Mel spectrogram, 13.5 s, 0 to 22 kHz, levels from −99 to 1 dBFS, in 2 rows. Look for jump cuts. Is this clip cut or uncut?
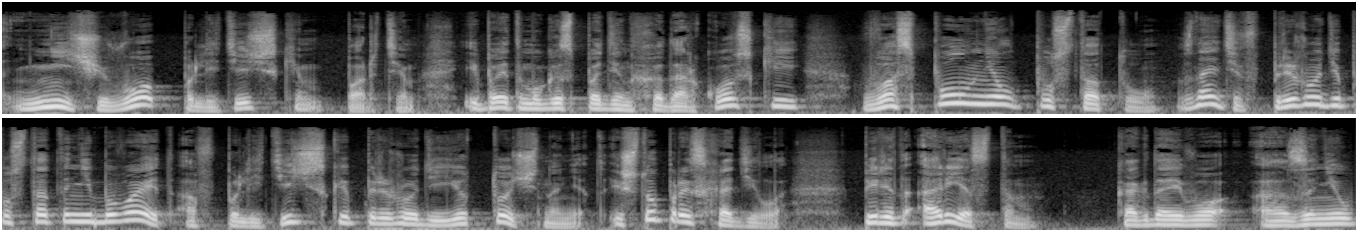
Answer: uncut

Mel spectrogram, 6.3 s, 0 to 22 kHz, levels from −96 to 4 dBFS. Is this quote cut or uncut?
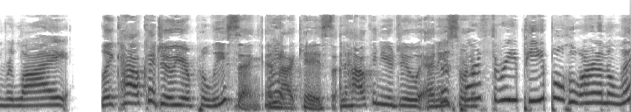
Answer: cut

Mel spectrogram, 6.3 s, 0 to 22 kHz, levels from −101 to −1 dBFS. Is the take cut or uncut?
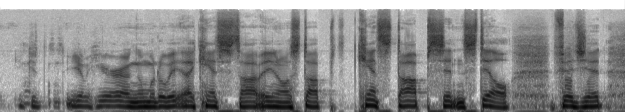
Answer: cut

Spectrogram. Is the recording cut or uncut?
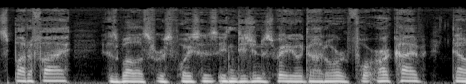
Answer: uncut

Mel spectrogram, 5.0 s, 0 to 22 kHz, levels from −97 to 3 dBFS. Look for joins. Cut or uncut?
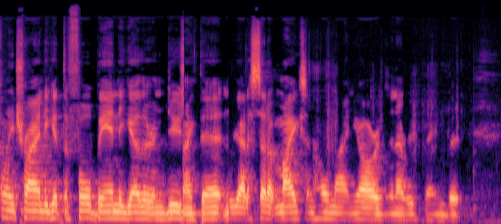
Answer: cut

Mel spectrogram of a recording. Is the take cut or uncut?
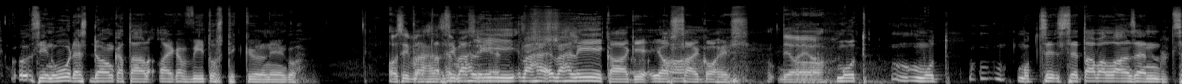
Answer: uncut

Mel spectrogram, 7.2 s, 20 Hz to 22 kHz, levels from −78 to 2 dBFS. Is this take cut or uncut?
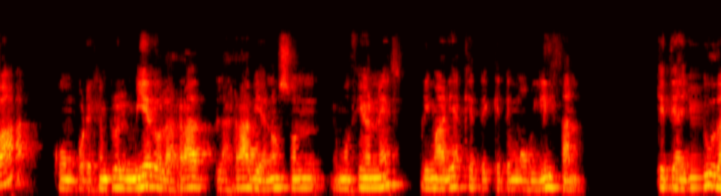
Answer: uncut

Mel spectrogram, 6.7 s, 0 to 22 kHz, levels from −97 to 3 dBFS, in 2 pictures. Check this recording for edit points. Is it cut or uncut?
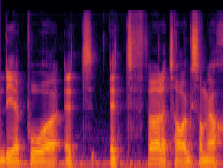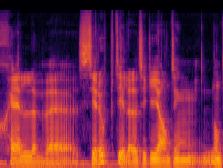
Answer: uncut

